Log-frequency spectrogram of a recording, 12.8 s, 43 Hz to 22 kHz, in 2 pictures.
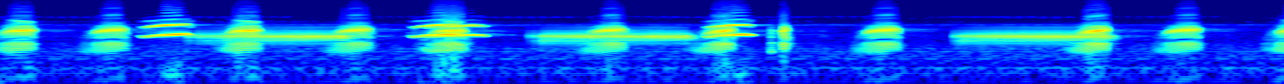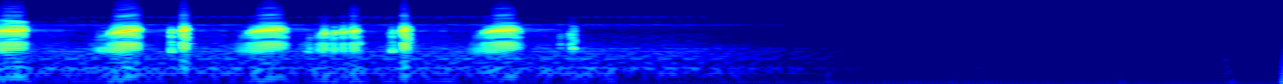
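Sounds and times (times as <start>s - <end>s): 
frog droning call: 0.0s - 6.6s
marsh frogs and tree frogs croaking: 0.0s - 10.1s.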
